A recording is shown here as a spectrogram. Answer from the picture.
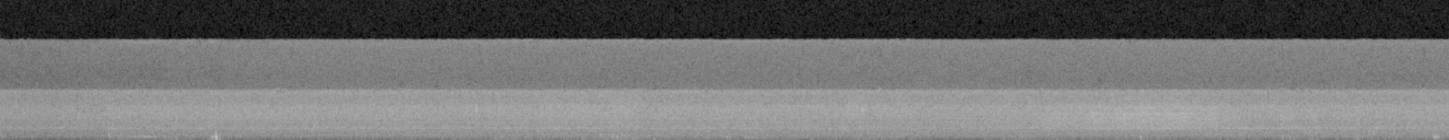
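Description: Steady faint hiss of background noise, with one short sharp click about two seconds in.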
